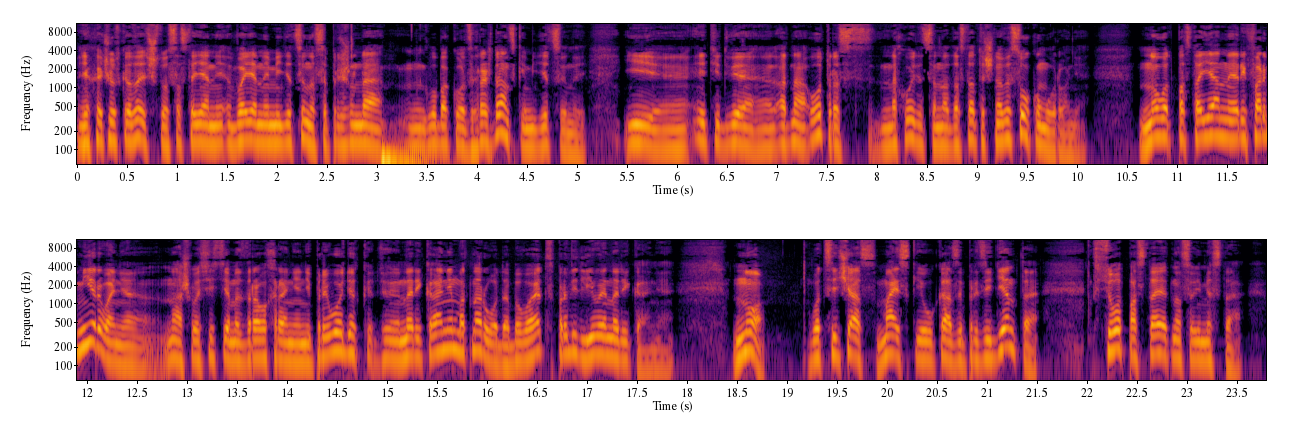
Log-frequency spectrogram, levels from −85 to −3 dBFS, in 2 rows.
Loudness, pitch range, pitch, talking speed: -25 LUFS, 115-145 Hz, 125 Hz, 120 wpm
